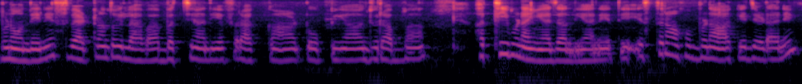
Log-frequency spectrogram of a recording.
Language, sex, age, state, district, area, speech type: Punjabi, female, 45-60, Punjab, Tarn Taran, urban, spontaneous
